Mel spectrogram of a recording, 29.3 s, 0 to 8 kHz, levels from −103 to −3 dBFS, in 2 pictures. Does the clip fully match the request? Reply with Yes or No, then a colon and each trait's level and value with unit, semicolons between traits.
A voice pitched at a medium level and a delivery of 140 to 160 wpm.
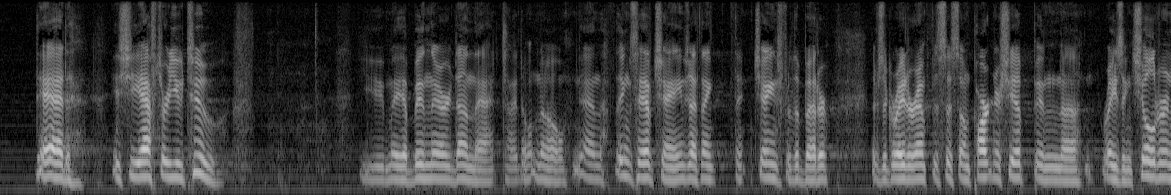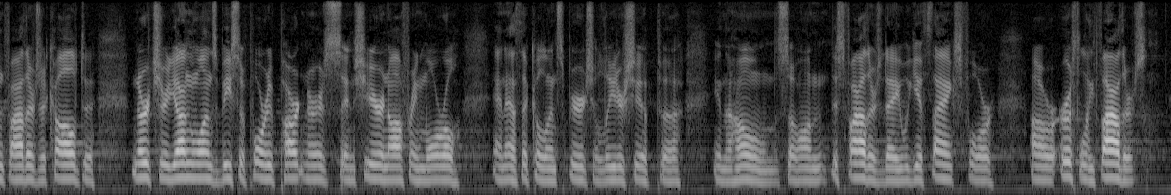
Yes: medium, 160 Hz; average, 150 wpm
